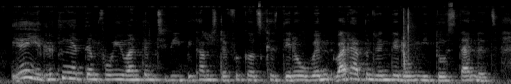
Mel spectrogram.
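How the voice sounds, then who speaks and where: A woman speaks very fast at a medium pitch with fairly even intonation. Audible room echo and noticeable background noise accompany her. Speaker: cousin of the channel host, guest. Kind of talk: casual chat.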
